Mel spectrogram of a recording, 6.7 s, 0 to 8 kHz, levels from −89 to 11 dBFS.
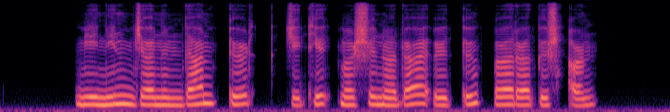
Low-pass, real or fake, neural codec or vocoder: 7.2 kHz; fake; autoencoder, 22.05 kHz, a latent of 192 numbers a frame, VITS, trained on many speakers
